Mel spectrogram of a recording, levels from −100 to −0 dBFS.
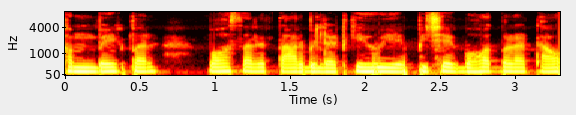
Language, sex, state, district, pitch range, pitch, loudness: Hindi, male, Jharkhand, Ranchi, 140-145 Hz, 145 Hz, -15 LUFS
